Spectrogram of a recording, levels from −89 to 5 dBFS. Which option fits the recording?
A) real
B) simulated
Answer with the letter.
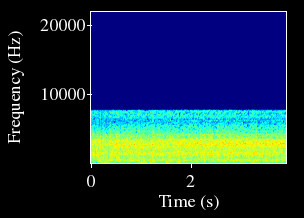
A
